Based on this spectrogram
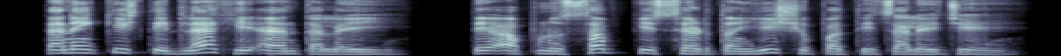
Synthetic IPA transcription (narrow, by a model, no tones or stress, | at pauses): t̪ɛːnɛ̃ikɪst̪ilɛːkʰiʔɛ̃ːnt̪alei | t̪eɐpnusɐb̚kɪssɐɽt̪ãjiːsupɐt̪it͡ʃɐled͡ʒe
